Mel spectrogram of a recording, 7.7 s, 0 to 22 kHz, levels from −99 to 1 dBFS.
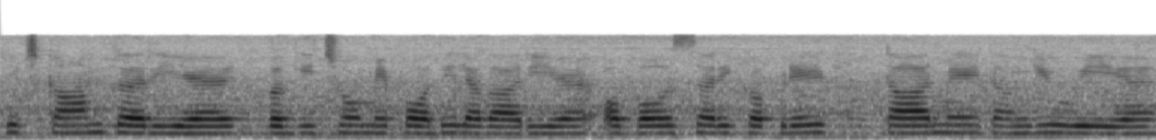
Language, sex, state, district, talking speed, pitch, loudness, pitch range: Hindi, male, Chhattisgarh, Raipur, 155 wpm, 205 Hz, -16 LUFS, 200-215 Hz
